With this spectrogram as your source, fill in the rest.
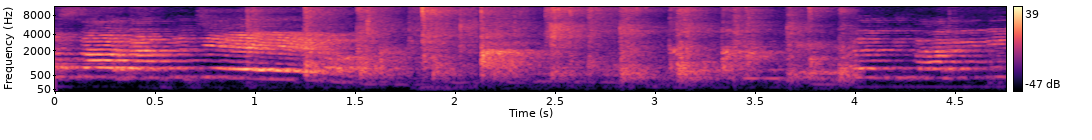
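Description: A school class claps for a student group, a short burst of quick hand claps in the middle with a voice speaking before and after.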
